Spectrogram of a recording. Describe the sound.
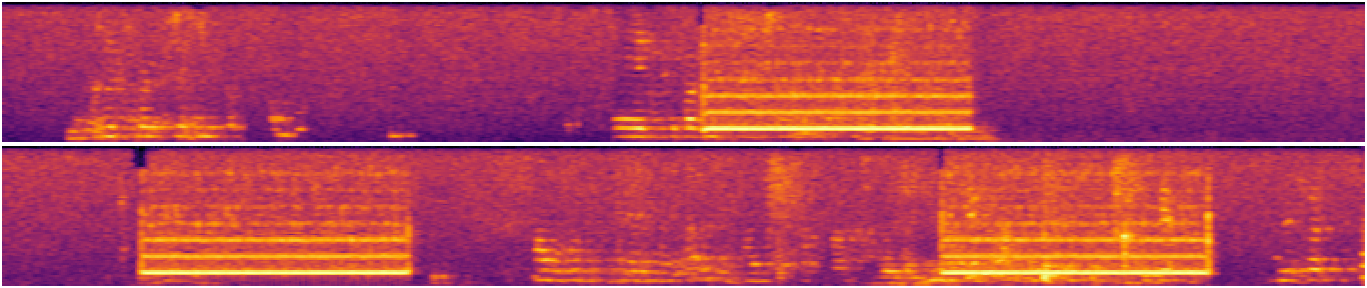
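Touch-tone DTMF signals dialing an employee's extension on a call to the company Oblachnye Seti (Cloud Networks): three long, steady electronic beeps of about two seconds each, separated by stretches of muffled talking on a phone line.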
